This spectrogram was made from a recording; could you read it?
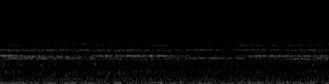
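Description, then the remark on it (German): Emergency vehicle sirens from a large emergency deployment wail continuously, several overlapping tones blending into a steady, unbroken drone over faint background rumble, with no voices. “Mensch, hörst du die Sirenen? Das ist ja Wahnsinn. Das hört ja gar nicht auf.”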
